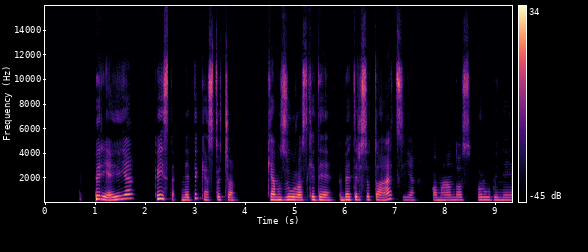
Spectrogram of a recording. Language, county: Lithuanian, Utena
